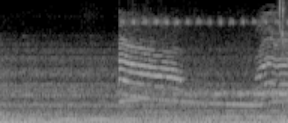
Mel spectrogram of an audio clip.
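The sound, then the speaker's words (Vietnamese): Two cats yowl as if about to fight: a long, drawn-out wailing cry starts partway in, and another rising cry follows near the end, faint overall. “có tiếng con mèo nó đang kêu, mà không phải tiếng kêu bình thường, mà giống như là hai con mèo nó đang kêu gào muốn đánh nhau vậy.”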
